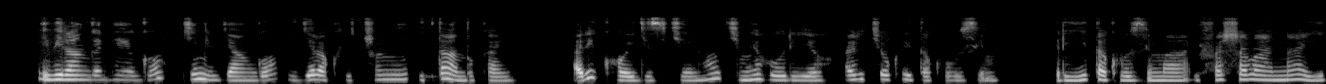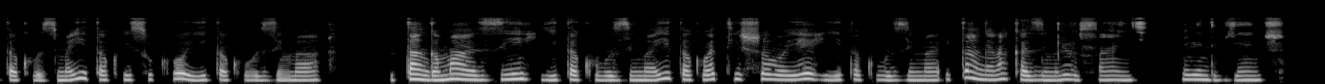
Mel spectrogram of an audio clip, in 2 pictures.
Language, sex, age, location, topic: Kinyarwanda, female, 18-24, Kigali, health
